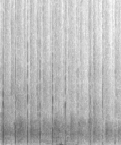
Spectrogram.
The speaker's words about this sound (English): All right, give God a hand clap.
